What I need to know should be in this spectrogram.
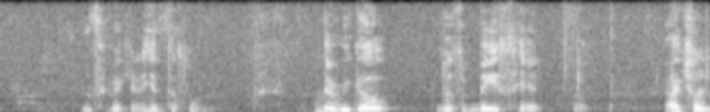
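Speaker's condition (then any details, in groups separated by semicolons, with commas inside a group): Athetoid cerebral palsy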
